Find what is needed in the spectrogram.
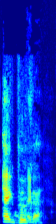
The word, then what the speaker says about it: Egbuka: Would you think how Emeka Ekugba, am I saying that right? – Egbuka.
